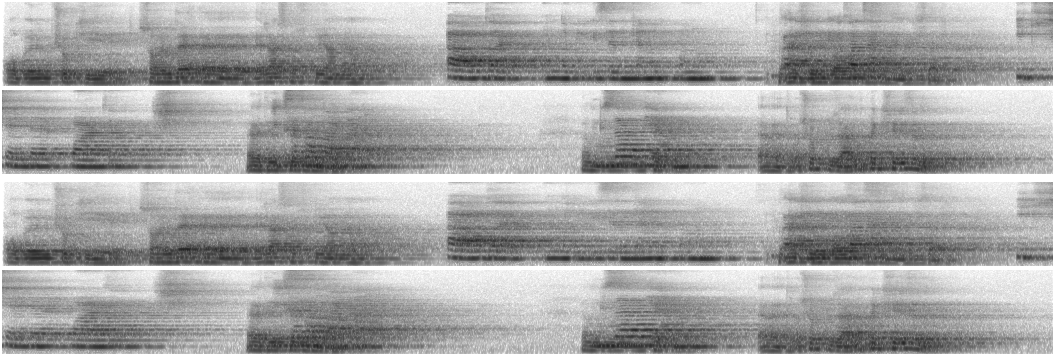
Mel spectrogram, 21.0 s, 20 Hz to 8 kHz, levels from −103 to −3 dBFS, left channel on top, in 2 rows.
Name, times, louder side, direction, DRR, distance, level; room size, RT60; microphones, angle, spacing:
voice 1, 0.0-3.6 7.8-9.6 12.9-14.0 16.3-17.3 18.0-19.8, equal, 15° left, -3 dB, 0.7 m, -27 dB
voice 2, 4.4-7.2 7.7-8.8 10.1-12.2 13.2-14.3 16.4-17.4, left 1 dB, 80° left, -5 dB, 1.3 m, -27 dB
6.6 x 5.1 x 3.9 m, 2.7 s
head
